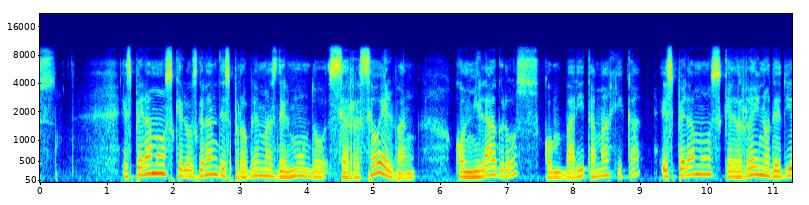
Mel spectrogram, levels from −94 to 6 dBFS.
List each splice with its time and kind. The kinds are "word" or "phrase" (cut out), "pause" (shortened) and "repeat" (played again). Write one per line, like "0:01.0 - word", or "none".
0:09.2 - pause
